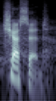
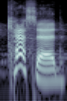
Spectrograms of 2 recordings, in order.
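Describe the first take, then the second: First: The word begins with a ch sound. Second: The word begins with a k sound. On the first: The speaker calls it wrong. "Just don't say chesed" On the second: The speaker calls it right. "or you can say kesed with a k"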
